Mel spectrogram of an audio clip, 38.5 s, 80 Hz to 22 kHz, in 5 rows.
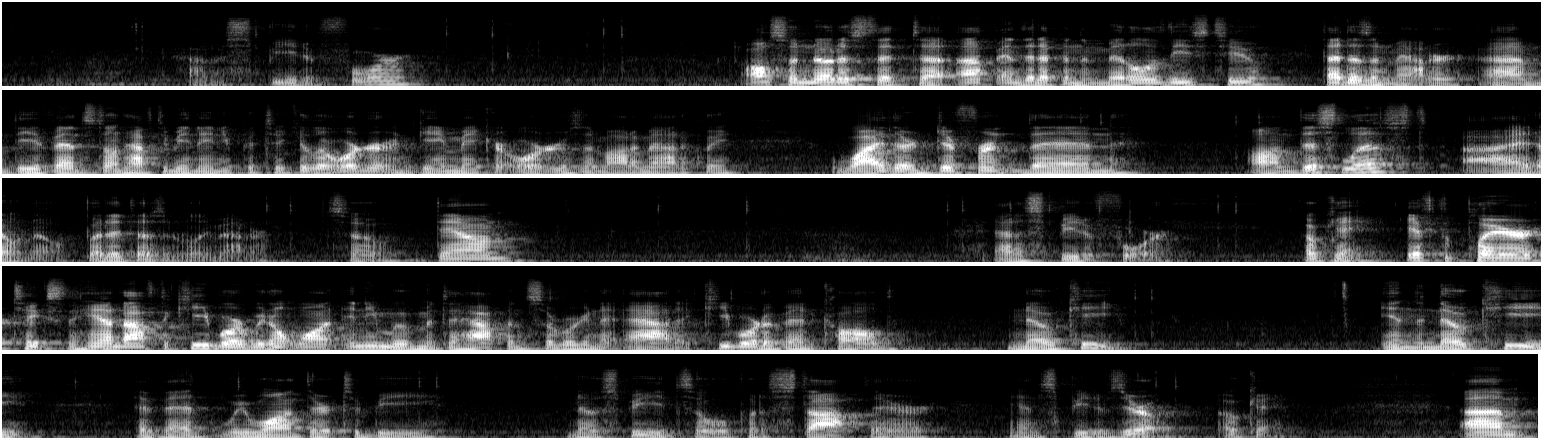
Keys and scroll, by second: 2.5 4, 20.9 4, 23.7 typing.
